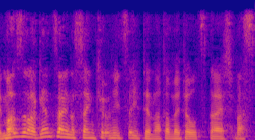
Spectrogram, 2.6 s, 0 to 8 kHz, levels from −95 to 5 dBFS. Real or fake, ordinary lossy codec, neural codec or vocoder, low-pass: fake; none; codec, 16 kHz, 1.1 kbps, Voila-Tokenizer; 7.2 kHz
